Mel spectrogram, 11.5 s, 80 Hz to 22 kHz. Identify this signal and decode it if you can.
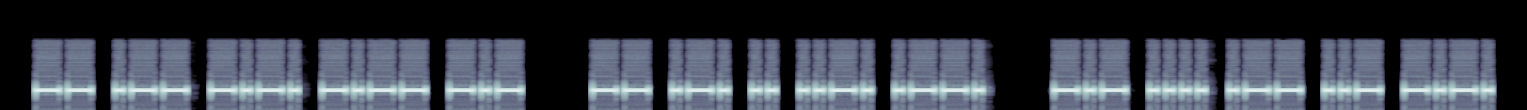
Morse code, heard as a keyed tone, about 20 wpm, 800 Hz. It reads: MWCYK MRIFP KHWUC
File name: cours-858-texte-chiffre-vitesse-19mpm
